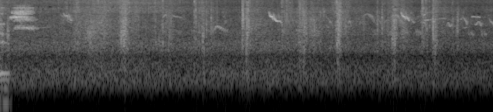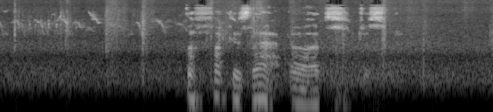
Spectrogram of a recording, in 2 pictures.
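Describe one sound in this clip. Footsteps crunch softly on sand.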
